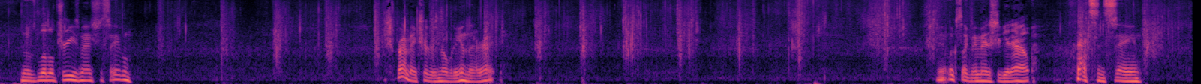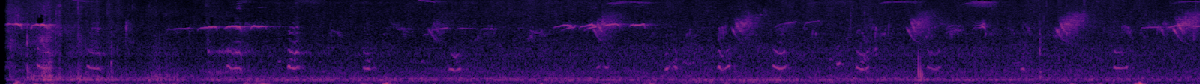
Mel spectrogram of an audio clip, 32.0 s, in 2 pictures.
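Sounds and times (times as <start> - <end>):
birdsong chirps and trills: 16.1 - 32.0.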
